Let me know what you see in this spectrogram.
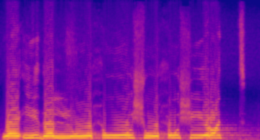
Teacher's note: هي عايزة يعني تتحققي في إخراجك الشين وتديها التفشي اللي هو من صفاتها. التفشي يعني البق بتاعك ده بيتملي هوا وانت جاية تنطقيه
